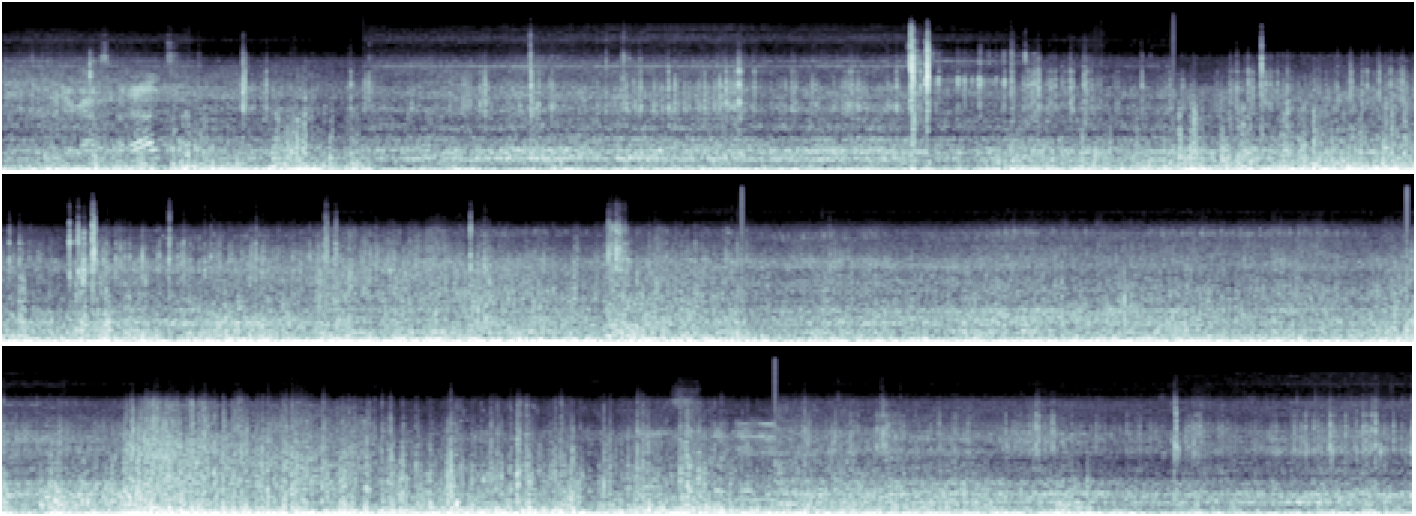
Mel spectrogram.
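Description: Bicycle tyres hum on the asphalt.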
